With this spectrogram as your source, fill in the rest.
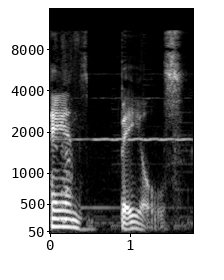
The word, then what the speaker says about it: Gotan's Bales: Gotan's Bales. Okay, that's how you pronounce it.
